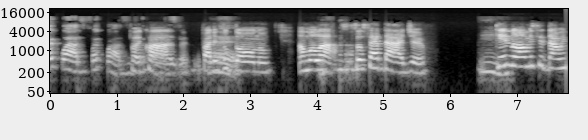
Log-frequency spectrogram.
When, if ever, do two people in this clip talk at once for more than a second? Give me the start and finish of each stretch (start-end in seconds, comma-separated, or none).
1.2-2.9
